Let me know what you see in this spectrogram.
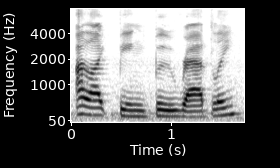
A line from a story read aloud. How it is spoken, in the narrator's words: she said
